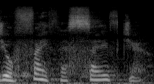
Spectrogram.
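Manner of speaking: softly and gently reassuring; greatest kindness. Acted. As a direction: speak it like a tender blessing. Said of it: "with the greatest of kindness".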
